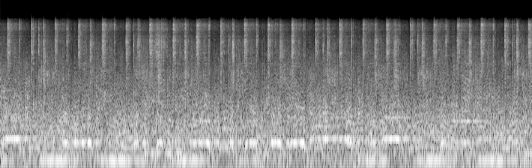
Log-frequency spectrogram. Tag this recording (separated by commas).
Music, Techno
